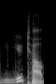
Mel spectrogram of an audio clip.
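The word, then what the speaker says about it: Eutaw: Utah, Alabama is spelled E-U-T-A-W. What? It is spelled the way that it sounds.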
